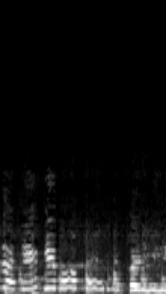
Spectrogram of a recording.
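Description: High female voice singing a Hindi film song melody, the pitch bending and breaking into short phrases, with a low accompaniment under it.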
